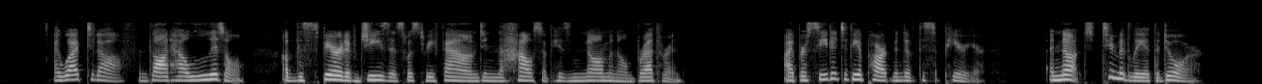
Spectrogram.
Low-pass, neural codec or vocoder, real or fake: 7.2 kHz; codec, 16 kHz, 1.1 kbps, Voila-Tokenizer; fake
